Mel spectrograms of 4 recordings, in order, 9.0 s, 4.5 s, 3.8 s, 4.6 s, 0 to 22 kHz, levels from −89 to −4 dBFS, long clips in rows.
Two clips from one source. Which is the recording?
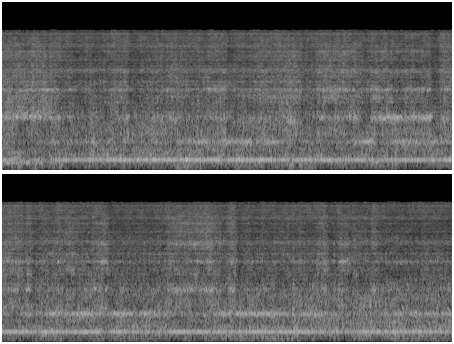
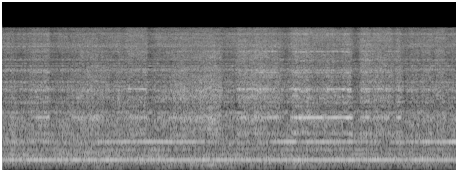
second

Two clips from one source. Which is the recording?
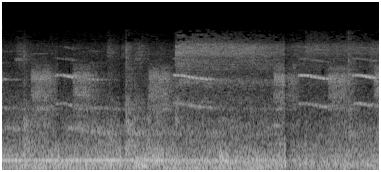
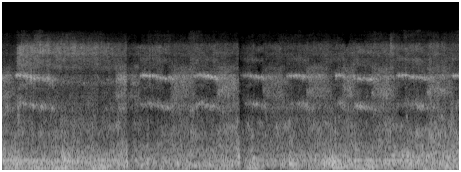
first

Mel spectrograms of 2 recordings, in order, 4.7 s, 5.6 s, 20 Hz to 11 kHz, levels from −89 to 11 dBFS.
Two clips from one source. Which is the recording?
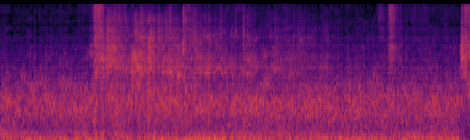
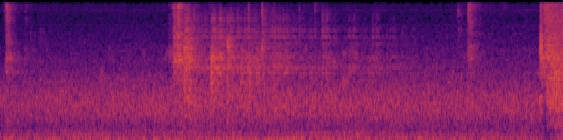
second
